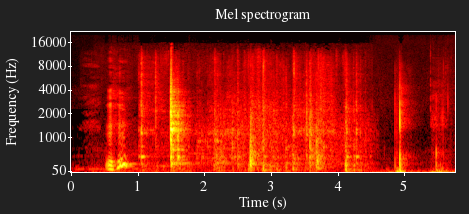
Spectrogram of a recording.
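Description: Dishes and cutlery clatter in a loose series of sharp clinks and knocks, some louder than others, with quiet gaps between them and no talking.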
